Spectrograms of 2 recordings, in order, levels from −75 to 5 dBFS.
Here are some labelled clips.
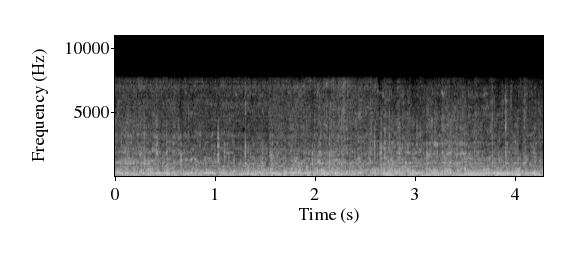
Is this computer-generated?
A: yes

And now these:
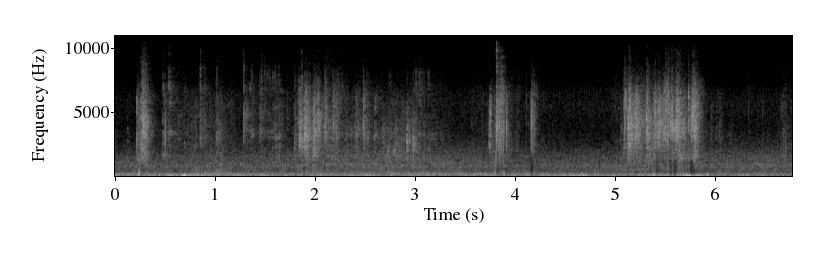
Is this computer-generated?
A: no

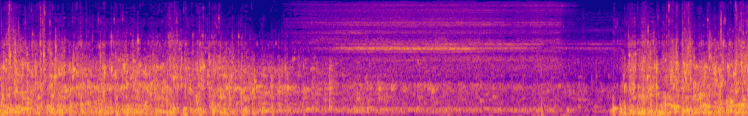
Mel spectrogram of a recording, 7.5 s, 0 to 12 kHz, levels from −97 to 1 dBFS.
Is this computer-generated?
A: no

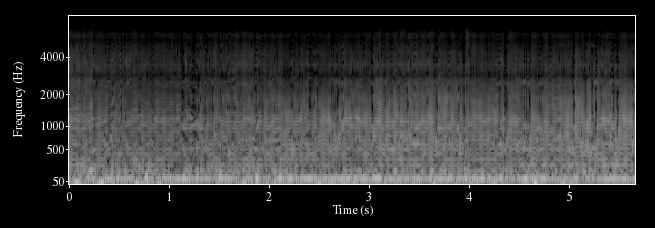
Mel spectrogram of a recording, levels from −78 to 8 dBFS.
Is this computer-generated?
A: yes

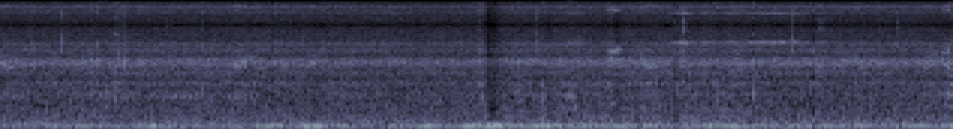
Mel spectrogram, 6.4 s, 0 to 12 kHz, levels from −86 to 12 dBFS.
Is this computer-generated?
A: yes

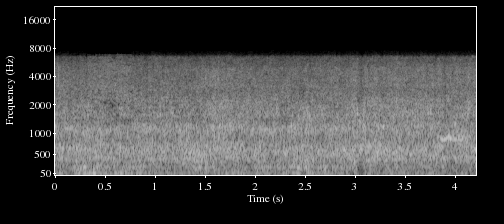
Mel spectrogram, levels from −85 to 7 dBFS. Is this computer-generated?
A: yes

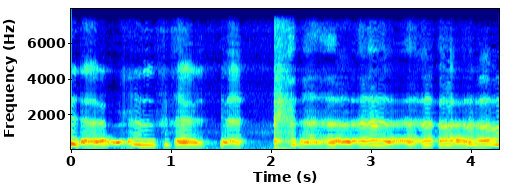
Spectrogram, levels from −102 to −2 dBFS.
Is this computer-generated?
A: yes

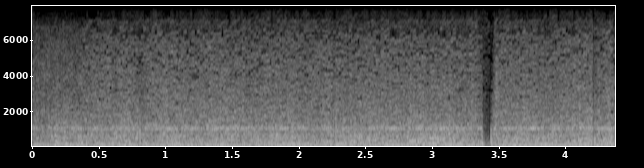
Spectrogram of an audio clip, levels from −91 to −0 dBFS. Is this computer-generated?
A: no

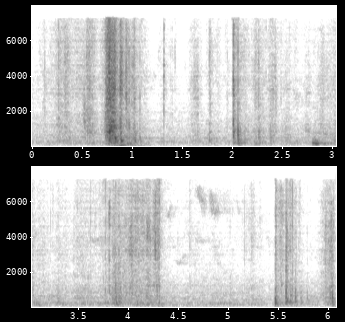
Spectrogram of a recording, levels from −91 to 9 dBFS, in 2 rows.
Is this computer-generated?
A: yes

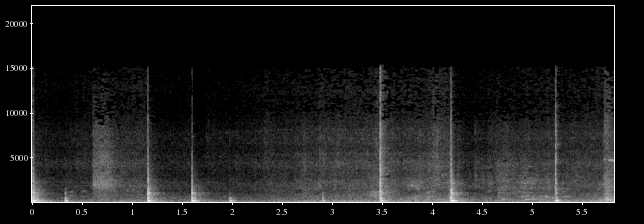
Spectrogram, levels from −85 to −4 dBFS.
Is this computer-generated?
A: no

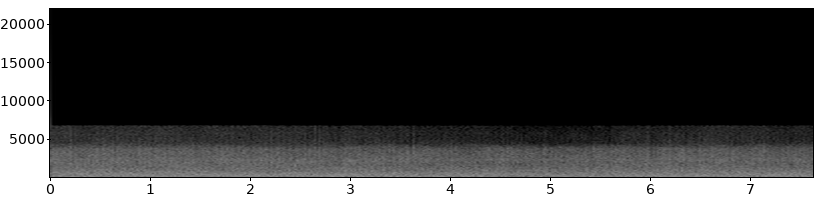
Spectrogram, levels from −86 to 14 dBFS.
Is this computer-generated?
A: yes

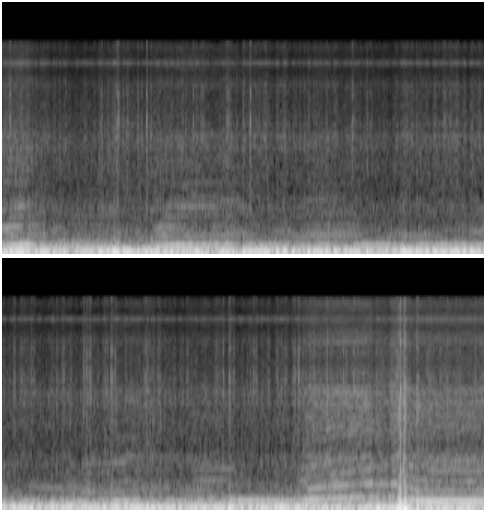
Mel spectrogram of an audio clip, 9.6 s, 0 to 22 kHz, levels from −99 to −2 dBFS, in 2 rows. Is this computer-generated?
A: no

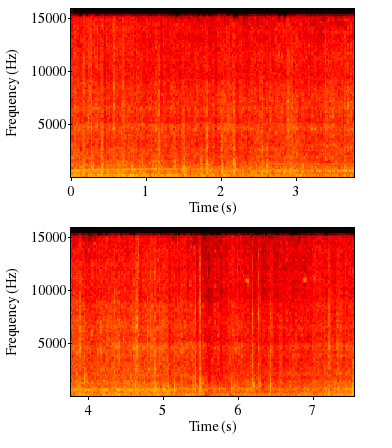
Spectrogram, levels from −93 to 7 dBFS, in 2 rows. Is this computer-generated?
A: yes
